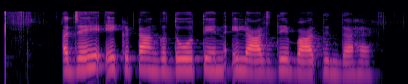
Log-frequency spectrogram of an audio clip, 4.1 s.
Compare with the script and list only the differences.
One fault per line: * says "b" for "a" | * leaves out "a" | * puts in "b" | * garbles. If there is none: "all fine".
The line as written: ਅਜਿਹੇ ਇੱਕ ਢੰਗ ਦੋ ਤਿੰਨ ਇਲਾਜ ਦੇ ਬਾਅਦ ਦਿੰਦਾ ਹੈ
all fine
